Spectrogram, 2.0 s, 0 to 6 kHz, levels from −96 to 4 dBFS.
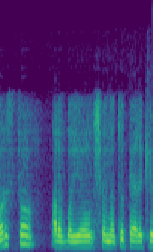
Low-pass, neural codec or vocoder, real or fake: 5.4 kHz; codec, 16 kHz in and 24 kHz out, 0.9 kbps, LongCat-Audio-Codec, fine tuned four codebook decoder; fake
